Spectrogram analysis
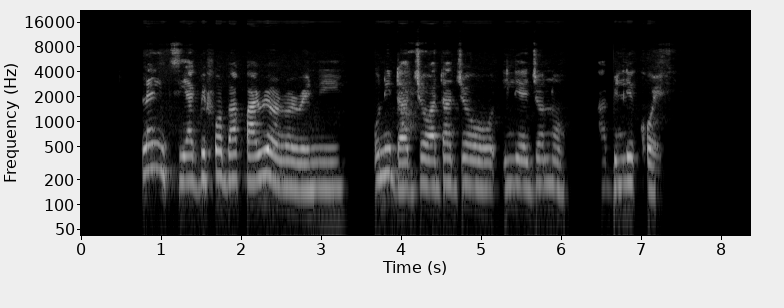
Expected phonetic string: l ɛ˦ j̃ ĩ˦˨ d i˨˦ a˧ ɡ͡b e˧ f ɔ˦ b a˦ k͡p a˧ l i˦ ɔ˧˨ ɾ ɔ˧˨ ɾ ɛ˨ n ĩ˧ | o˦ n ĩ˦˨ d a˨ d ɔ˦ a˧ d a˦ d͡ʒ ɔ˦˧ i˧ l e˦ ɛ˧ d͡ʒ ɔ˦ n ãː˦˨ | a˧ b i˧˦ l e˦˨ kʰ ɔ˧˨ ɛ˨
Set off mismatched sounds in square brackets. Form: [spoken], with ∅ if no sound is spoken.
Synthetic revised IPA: l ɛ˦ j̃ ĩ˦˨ [t] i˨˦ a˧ ɡ͡b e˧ f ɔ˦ b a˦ k͡p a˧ [ɾ] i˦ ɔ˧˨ ɾ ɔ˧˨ ɾ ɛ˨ n ĩ˧ | o˦ n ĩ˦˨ d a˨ [d͡ʒ] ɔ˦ a˧ d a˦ d͡ʒ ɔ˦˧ i˧ l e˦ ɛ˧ d͡ʒ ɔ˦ n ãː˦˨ | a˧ b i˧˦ l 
